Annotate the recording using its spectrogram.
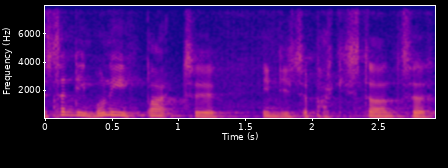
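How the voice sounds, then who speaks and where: Moderate pace and ordinary pitch variation in an ordinary speaking voice. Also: man. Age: 60s. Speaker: audience member. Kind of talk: audience comment at Q&A.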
